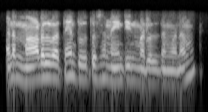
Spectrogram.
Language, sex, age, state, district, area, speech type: Tamil, male, 18-30, Tamil Nadu, Coimbatore, urban, conversation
